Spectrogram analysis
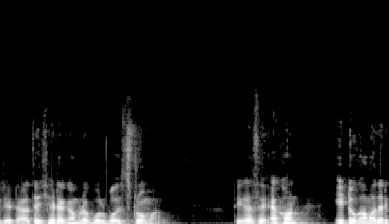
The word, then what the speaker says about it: স্ট্রোমা: Liquid থাকে বা তরল থাকে সেটাকে আমরা বলি স্ট্রোমা। এইযে দেখ এইযে এগুলা এগুলা। এরকম যে তরলগুলো থাকে টোটাল পাশের ভিতরে সেগুললাকে আমরা বলি কি? এগুলাকে বলা হয় স্ট্রোমা। স্ট্রোমা। নট স্ট্রোমা। স্ট্রোমা হবে এটা।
